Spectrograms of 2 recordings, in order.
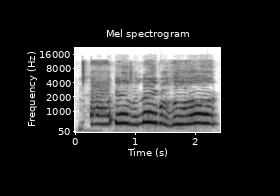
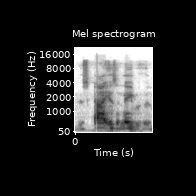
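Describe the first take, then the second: First: High, loud, slow singing; sung, belt it out high, stretching each word; drawn-out high sung holler. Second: Said in the usual way. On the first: Acted. Sings out the same phrase.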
